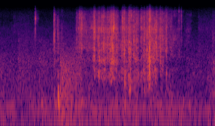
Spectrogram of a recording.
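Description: A faint click, then about two and a half seconds of paper rustling and crinkling as stiff art-journal pages are handled and one is lifted from the stack.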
